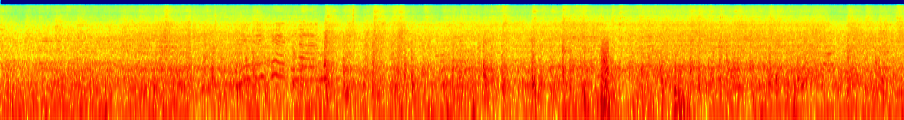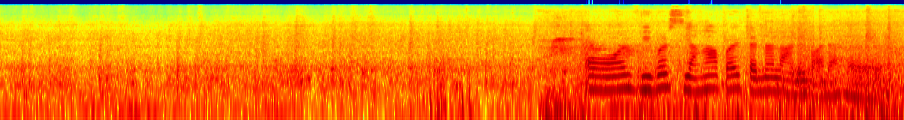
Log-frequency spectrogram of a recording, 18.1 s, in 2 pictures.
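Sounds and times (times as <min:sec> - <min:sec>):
train wheels rumbling: 0:00.0 - 0:18.0
wheels clacking over rail joints: 0:00.0 - 0:18.0.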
